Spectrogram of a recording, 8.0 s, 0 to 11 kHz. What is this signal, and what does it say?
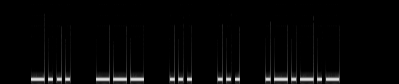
Morse code, heard as a keyed tone, about 14 wpm, spaced as for 10 wpm, 680 Hz. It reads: BOSS.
